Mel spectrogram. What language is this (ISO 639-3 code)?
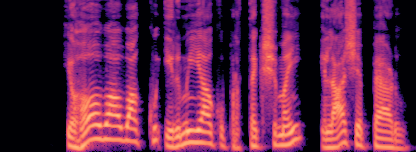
tel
